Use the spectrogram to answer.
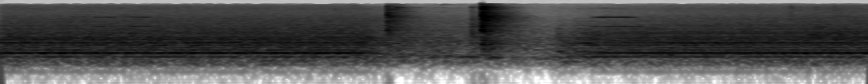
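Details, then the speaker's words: Laser hair removal machine switched on after cooling gel is applied to the skin, a German-made unit; continuous steady hum with constant tone and a brief interruption midway. "सो उसके बाद laser hair removal machine को on किया जाता है"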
